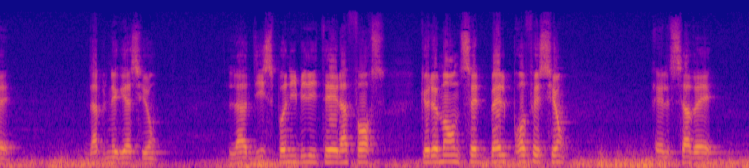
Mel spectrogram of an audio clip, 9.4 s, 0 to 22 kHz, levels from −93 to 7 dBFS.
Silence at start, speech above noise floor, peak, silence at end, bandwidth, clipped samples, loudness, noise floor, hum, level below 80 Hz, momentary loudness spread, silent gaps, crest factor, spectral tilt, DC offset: 0 s; 23 dB; -12 dBFS; 0 s; 15.5 kHz; under 0.1%; -26 LUFS; -48 dBFS; none; -38 dBFS; 15 LU; none; 14 dB; -4.5 dB/octave; under 0.1%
